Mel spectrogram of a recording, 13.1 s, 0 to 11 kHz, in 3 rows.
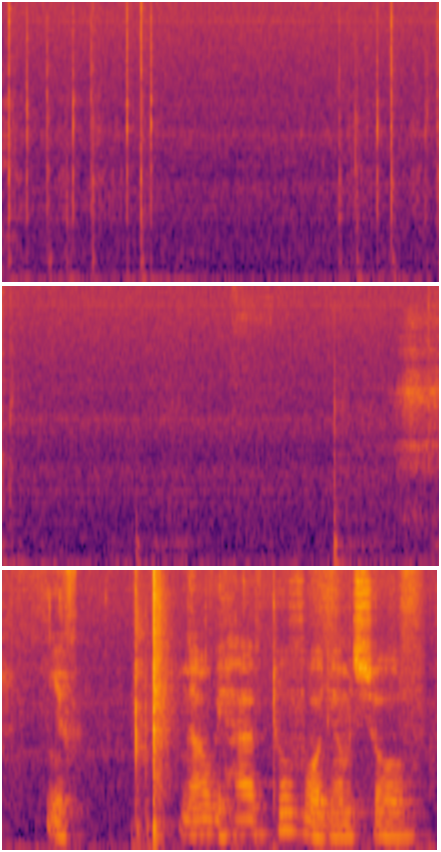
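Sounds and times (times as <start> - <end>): computer keys clicking: 0.0 - 1.6, 3.3 - 4.6
faint room noise: 0.0 - 13.0.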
